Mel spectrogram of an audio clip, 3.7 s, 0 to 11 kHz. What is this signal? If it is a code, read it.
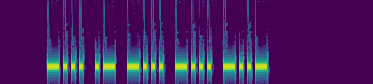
Morse code, heard as a keyed tone, about 30 wpm, 700 Hz. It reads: BABBX
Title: Code Groups - 5 Letters - 30wpm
